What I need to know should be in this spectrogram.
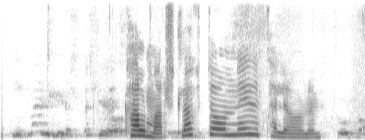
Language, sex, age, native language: Icelandic, female, 13, Icelandic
